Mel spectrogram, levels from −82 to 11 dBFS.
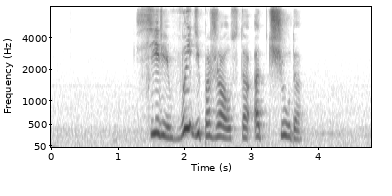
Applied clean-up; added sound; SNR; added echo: none; none; none; none.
